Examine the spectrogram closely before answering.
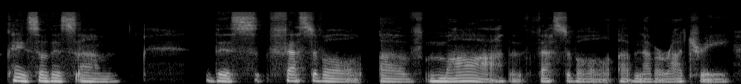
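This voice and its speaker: With vocal fry and a very deep, low voice, a woman speaks at a very slow pace. Her intonation is fairly even. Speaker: meditation teacher and therapist. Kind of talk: online workshop teaching. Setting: video call. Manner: casual, hesitant with self-corrections.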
